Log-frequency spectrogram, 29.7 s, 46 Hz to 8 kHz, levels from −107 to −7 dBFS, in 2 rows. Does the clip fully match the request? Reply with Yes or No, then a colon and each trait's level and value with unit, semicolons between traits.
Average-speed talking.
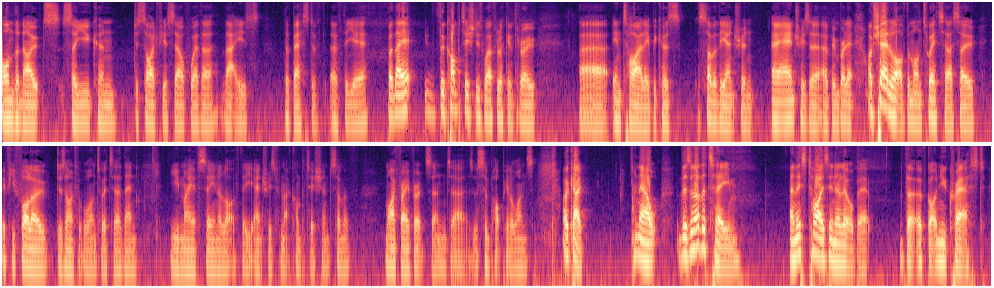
Yes: average, 190 wpm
